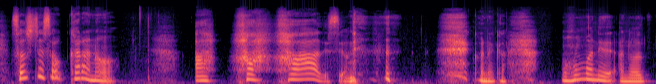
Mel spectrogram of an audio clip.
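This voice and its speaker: A woman radio host and jazz singer with a Kansai accent, chatting in a relaxed, gently encouraging way between songs. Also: sits low, creaky, husky, no echo, studio quality. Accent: Kansai Japanese.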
